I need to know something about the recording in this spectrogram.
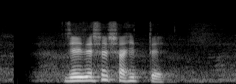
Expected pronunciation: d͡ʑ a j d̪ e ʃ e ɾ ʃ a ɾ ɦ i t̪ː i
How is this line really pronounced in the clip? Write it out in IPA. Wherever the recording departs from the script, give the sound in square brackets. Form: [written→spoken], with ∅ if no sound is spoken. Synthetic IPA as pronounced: d͡ʑ [a→e] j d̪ e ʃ e ɾ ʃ a [ɾ→∅] ɦ i t̪ː [i→e]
